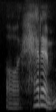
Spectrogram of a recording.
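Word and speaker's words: חרם: 해 레미 라는 뜻입니다 히브리어로 해 램 인데 기억과 히 웃을 섞어서 발음을 해야 되요 캠 입니다 km 이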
